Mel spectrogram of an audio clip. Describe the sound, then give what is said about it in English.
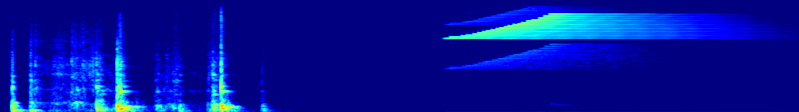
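A rapid series of hollow knocks and clattering bangs as a bin is bumped and handled, then a pause before a bright metallic ring that slowly fades away. “It's a bin.”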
